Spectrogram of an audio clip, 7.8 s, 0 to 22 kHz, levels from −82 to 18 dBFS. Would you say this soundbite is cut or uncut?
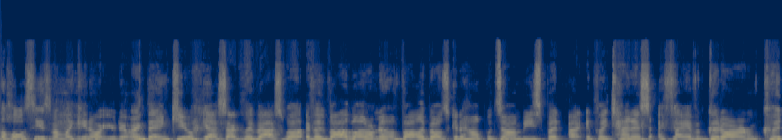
cut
